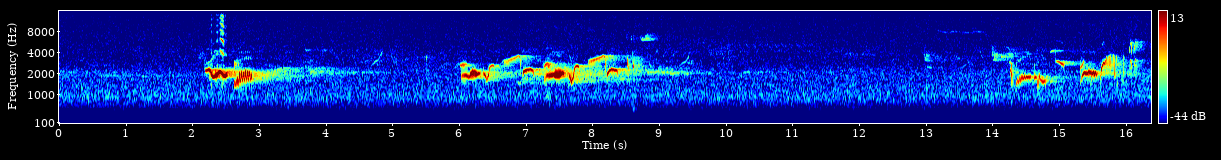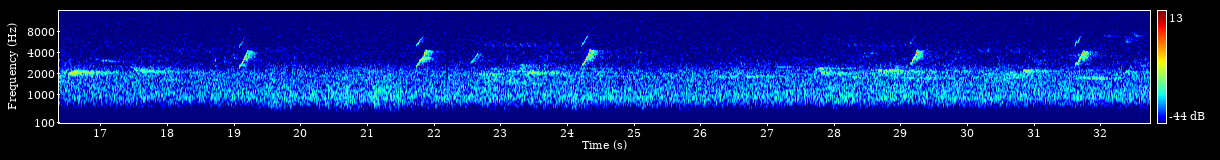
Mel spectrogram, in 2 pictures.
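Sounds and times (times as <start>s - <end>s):
common blackbird singing: 2.2s - 4.0s, 6.0s - 9.4s, 14.0s - 17.8s.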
